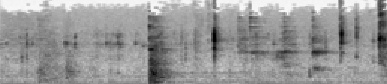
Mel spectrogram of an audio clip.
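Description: Close-miked eating sounds of a person chewing a chicken burrito: soft mouth clicks and smacks, with one louder thump about two seconds in and a cluster of sharper clicks near the end.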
